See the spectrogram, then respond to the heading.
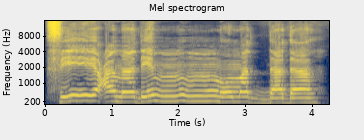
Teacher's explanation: یہاں پر میم کے اوپر تشدید ہے تو یہاں پر ہم غنہ کریں گے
